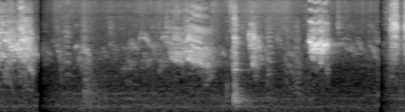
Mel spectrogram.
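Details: Chirps from a budgie colony with a breeding pair. Scattered high, scratchy notes and short bursts are separated by quieter moments.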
